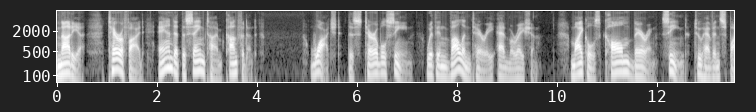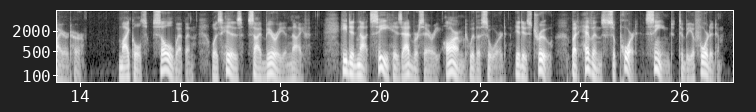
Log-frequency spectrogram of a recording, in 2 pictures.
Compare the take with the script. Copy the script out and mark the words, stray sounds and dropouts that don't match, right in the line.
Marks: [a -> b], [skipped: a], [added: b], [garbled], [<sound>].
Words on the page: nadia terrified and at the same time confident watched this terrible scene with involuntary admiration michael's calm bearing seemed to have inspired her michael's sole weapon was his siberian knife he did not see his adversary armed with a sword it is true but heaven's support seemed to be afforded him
nadia terrified and at the same time confident watched this terrible scene with involuntary admiration michael's calm bearing seemed to have inspired her michael's sole weapon was his siberian knife he did not see his adversary armed with a sword it is true but heaven's support seemed to be afforded him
